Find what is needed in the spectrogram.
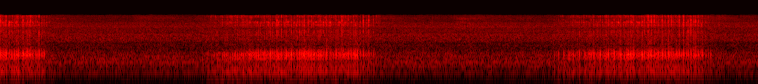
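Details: Loud, deep, rumbling snores repeating about every three to four seconds over a steady noisy background; heavy snoring.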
